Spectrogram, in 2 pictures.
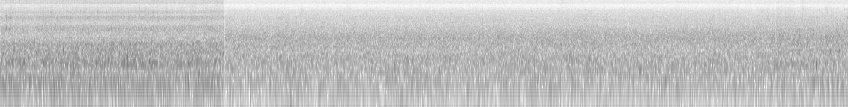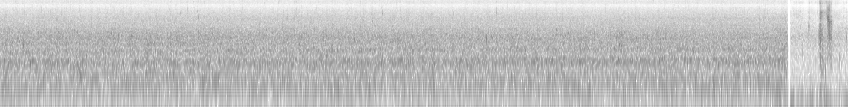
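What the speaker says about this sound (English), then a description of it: "this is our last stream crossing, and I'm gonna miss these streams out here" Stream in the Citico Wilderness of Tennessee, a steady broadband rush of flowing water that holds evenly throughout, with a brief handling clatter at the very end.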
